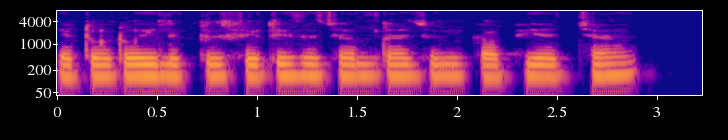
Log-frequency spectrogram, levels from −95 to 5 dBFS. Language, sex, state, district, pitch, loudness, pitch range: Hindi, male, Bihar, Supaul, 145 Hz, -23 LUFS, 140-145 Hz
